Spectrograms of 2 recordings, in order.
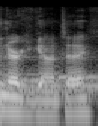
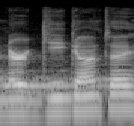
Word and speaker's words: Nergigante: But then when I heard them say in-game Nergigante, I'm like, I don't like that double hard G sound back to back. Nergigante, this doesn't roll off the tongue as well.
